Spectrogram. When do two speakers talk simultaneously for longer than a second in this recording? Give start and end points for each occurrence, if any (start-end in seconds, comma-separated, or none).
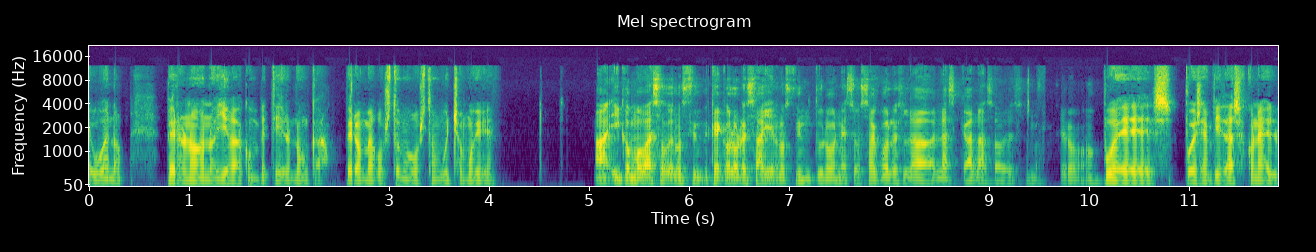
none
